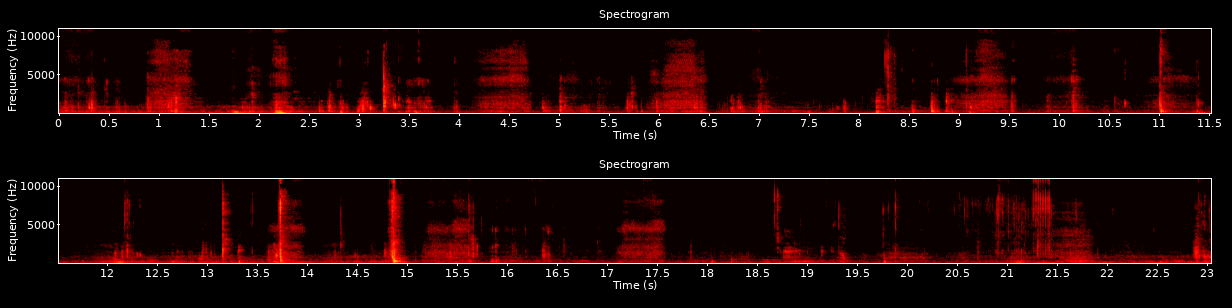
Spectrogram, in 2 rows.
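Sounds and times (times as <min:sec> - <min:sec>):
person chewing food: 0:00.0 - 0:23.0.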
